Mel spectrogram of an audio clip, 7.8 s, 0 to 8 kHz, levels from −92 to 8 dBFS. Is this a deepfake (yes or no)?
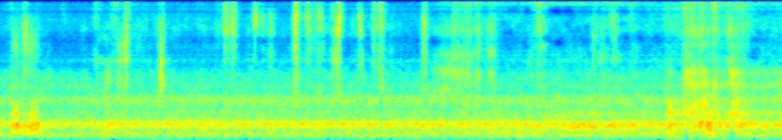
yes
